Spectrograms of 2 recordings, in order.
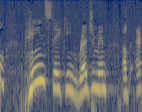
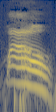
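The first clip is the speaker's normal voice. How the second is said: a sudden loud wow, caught off guard; real surprise; 7 semitones higher, 12 dB louder than usual. Real, not acted. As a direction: blurt it out, embarrassed by the slip. Realizes rugby term gaffe.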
